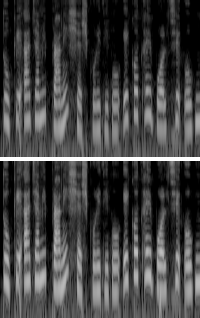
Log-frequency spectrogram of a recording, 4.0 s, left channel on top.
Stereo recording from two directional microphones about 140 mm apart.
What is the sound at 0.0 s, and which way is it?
Speech, 45° right (ahead or behind).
